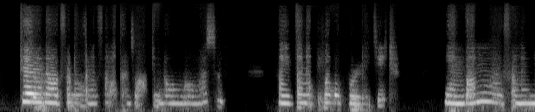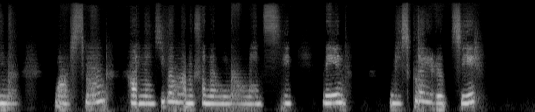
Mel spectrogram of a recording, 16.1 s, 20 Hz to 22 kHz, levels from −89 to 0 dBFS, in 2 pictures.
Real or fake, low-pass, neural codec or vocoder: fake; 19.8 kHz; codec, 44.1 kHz, 0.9 kbps, DAC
